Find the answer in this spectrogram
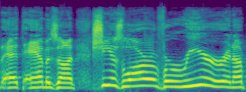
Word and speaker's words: Vorreyer: She is Laura Vorreyer, and I'm pronouncing that right. That's Vorreyer.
